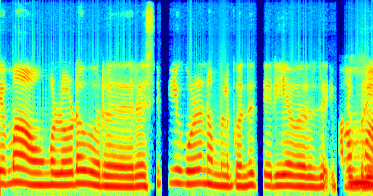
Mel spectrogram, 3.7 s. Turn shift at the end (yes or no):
yes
